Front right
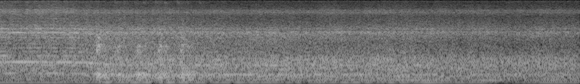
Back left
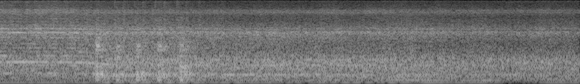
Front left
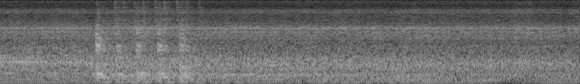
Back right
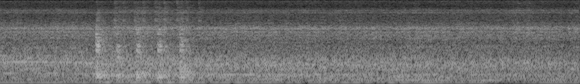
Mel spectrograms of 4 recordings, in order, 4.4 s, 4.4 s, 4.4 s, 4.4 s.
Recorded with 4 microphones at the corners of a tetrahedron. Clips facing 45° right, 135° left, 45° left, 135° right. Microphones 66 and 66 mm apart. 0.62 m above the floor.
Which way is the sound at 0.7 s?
130° left.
